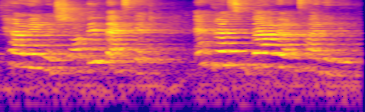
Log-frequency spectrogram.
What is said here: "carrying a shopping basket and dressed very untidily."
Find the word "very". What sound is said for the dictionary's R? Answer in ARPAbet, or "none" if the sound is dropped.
R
